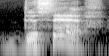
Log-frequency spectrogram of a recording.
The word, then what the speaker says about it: dessert: It's dessert.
